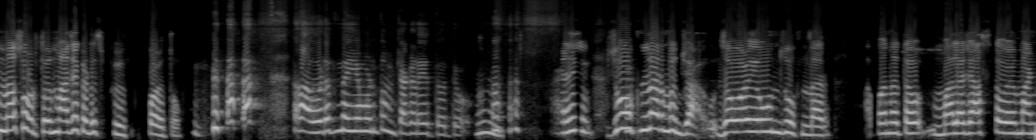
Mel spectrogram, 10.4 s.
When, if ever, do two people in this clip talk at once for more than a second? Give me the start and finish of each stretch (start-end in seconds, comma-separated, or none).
none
